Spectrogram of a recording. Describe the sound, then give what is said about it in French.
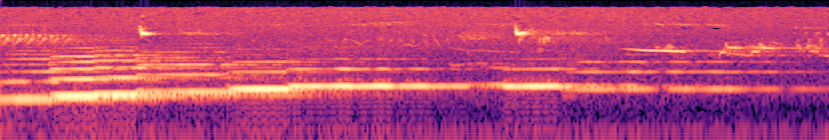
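A bird sings alone in long, clear whistled notes that glide slowly upward, with a few brief high chirps scattered over them, soft throughout. “Dans ces merveilleux chants des oiseaux qui renaissent de génération en génération, quelle est la part de ce qui se transmet et quelle est la part de ce qui s'invente”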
